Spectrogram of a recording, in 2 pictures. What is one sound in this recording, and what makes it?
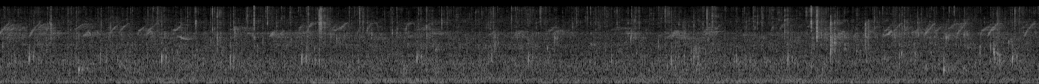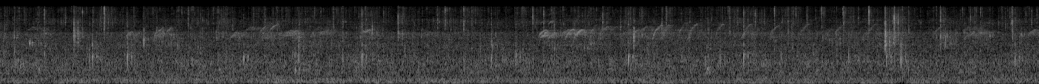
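Raindrops tap and patter on a metal awning.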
